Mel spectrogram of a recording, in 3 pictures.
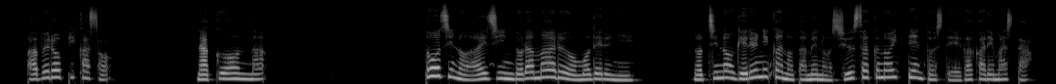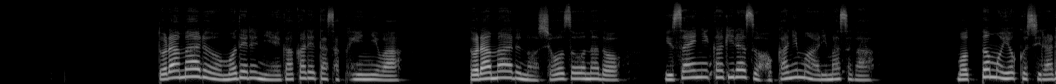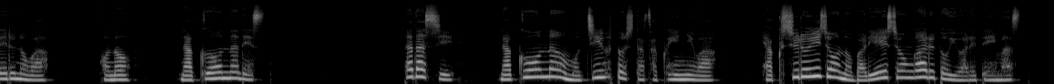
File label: female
